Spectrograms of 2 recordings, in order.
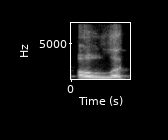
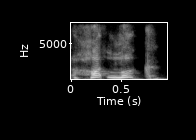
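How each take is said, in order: First: The name begins with 'oh', without a t. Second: The name begins with 'hot', with a t.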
